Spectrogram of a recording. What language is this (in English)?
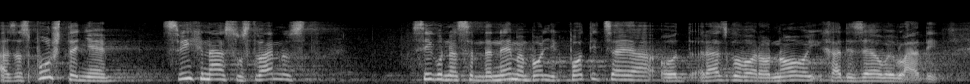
Croatian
